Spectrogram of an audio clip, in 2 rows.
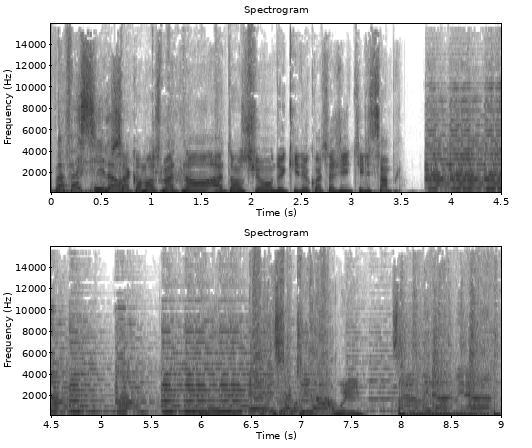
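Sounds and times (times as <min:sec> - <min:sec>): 
speech: 0:00.0 - 0:03.6, 0:06.1 - 0:08.6
car horn honking a song melody: 0:03.7 - 0:08.9.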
